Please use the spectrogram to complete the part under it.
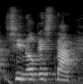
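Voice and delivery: ordinary talk

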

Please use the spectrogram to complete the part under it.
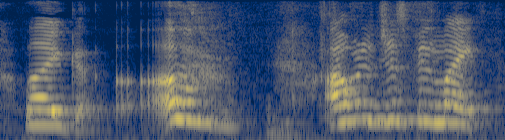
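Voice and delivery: normal talking voice

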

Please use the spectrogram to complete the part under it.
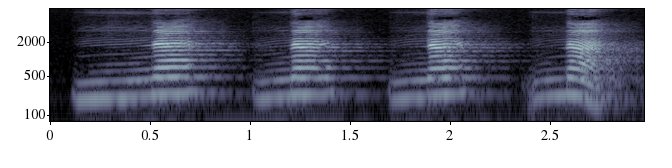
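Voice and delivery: на, на, на, на chanted evenly; teacher drilling the syllable на. Shown as a demonstration. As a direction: chant на, на, на for the class. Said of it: "Вимовляємо н".

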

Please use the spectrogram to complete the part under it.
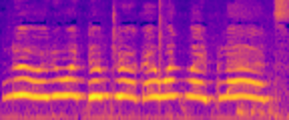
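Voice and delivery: sobbing laugh then pouting wail; squeaky mock sob. Mother refusing the toy truck, squeaky mock crying.

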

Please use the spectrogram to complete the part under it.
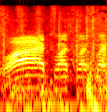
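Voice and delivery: high, loud repeated whats; panicked what. Real, not acted. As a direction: blurt it in rising alarm. Ambushed mid-fight.

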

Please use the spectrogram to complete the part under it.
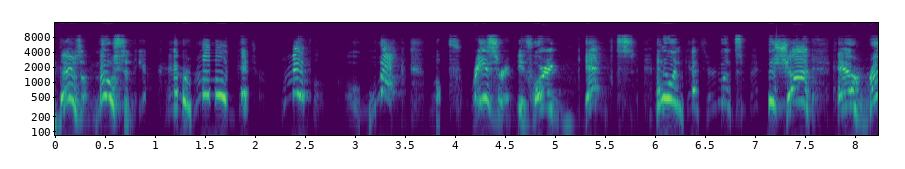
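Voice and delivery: high, frantic screeching orders; shrieking housewife in a panic; screeched. A narrator's reading. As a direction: screech it at your husband. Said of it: "she screeched".

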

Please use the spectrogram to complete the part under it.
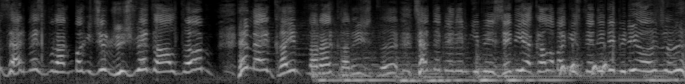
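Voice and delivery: quick words breaking into laughter; nervous laughing. Acted. Confessing mayor laughs nervously. (gergin gülerek, hızlı)

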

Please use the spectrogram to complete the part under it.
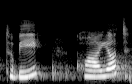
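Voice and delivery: very slow, word by word; slow dictation. Shown as a demonstration. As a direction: spell it out slowly for students to write. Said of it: "이렇게 쓰시면 됩니다".

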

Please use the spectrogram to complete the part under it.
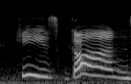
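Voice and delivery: long-toothed hag echoing the alarm; hag's cry. A narrator's reading. Hag echoing the cry, high and loud. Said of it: "said one of the long-toothed hags".

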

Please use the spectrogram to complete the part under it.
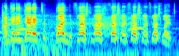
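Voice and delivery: frantic, high, loud panic; being chased. Real, not acted. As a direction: yell it while fleeing.

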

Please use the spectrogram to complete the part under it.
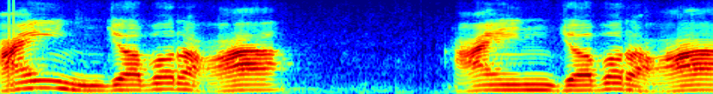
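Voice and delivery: slow drill, "আ" pressed from the throat; pressed ayn. Shown as a demonstration. Teacher explains ayn must be pressed, slow throaty "আ". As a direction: draw out "আইন" and "আ" with a pressed Arabic ayn. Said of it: "ডাবি উচ্চারণ করতে হয়".

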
